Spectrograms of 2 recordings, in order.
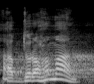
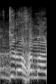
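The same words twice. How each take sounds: First: The name is said softly and gently. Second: The name is shouted loudly. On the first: The sleeper wakes calmly. The speaker calls it right. "আস্তে করে ডাকো" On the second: The sleeper is startled awake. The speaker calls it wrong. "কানের গুড়তে যে এই আব্দুর রহমান উঠ, এরকম করা যাবে না"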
